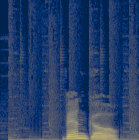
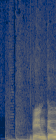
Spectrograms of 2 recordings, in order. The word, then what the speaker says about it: Van Gogh: Marge has a frog in her throat yes Van Gogh that's the English translation by the way it's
